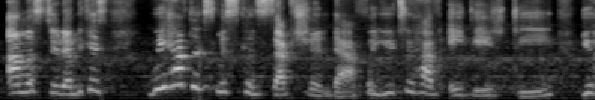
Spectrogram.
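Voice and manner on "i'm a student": higher, scoffing brush-off; retelling her own denial of the diagnosis, higher and scoffing; dismissive denial. Retold or imitated. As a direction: wave it away, pitched up. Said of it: "I was like".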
